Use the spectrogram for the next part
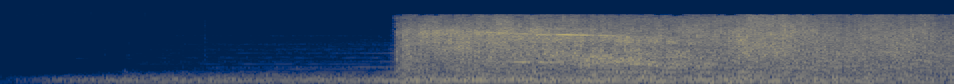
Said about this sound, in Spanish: y provocando una enorme explosión que parte en dos el asteroide.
